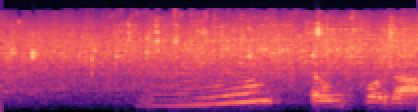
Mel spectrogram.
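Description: Diced aubergine and pancetta frying in oil in a pan, a steady sizzle, with whole peeled tomatoes just tipped in on top.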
